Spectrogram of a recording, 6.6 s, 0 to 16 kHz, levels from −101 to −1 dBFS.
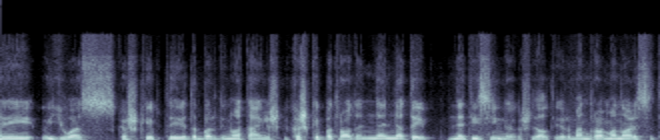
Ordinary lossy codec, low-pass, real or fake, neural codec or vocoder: Opus, 16 kbps; 10.8 kHz; real; none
